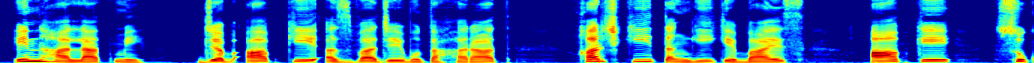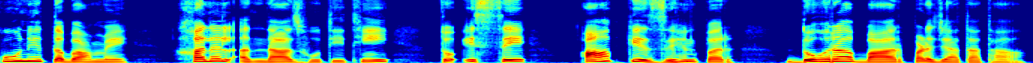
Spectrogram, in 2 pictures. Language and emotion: Urdu, neutral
